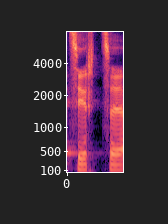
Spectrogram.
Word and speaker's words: Circe: Cersei, ja, wie schreibt man es? Mit C. C, Zirze. – Also. Zirze. – C-I-R-C-E. Äh, weil ich habe Cersei gehört und natürlich Shame denkt.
